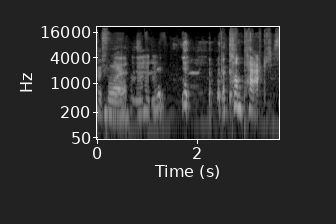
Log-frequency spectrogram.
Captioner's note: laughing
